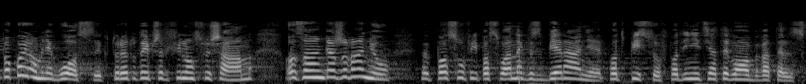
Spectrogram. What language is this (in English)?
Polish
